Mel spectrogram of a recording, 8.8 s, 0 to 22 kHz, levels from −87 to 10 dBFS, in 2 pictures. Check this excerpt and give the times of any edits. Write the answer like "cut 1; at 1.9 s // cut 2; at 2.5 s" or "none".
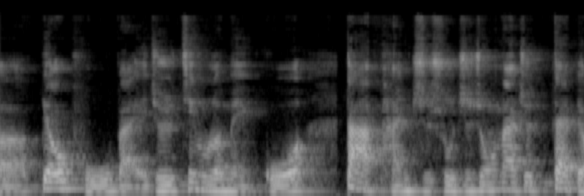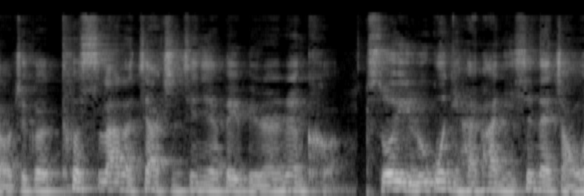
cut 1; at 2.5 s // cut 2; at 7.1 s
